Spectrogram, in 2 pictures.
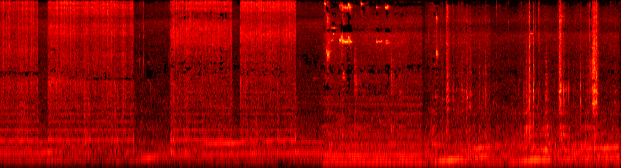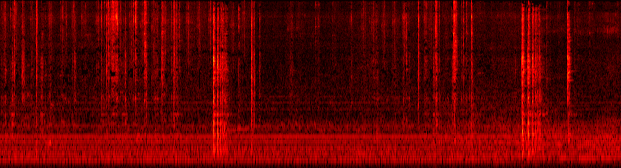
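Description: Stick (arc) welding crackling and sputtering for the first several seconds, with short breaks in the arc. Later, a homemade lever shear cuts thin galvanized sheet steel, giving a few sharp metallic clicks and snips.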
